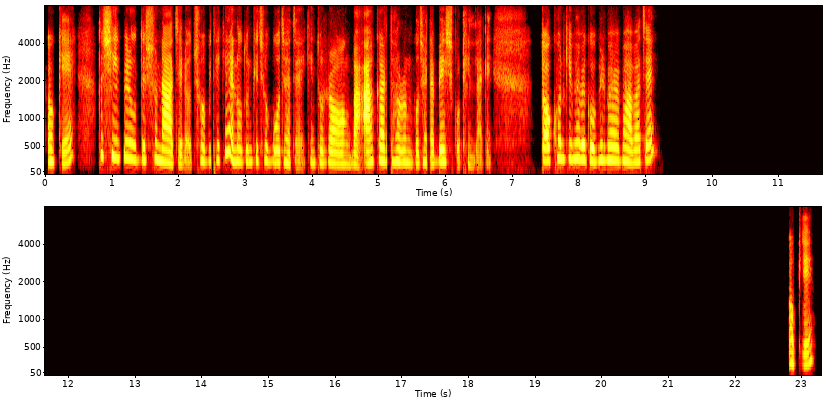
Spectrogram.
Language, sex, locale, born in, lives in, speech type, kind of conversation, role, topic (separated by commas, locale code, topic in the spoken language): Bengali, female, bn-BD, Bangladesh, Bangladesh, read, expert-assistant, asker, একটি পুরনো শিল্পকর্মকে আজকের দিনে নতুনভাবে দেখা বা বোঝার কী কী উপায় থাকতে পারে?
